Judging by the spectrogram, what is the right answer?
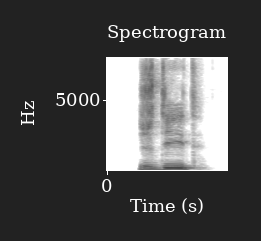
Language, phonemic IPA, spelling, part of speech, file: Moroccan Arabic, /ʒdiːd/, جديد, adjective, LL-Q56426 (ary)-جديد.wav
- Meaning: new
